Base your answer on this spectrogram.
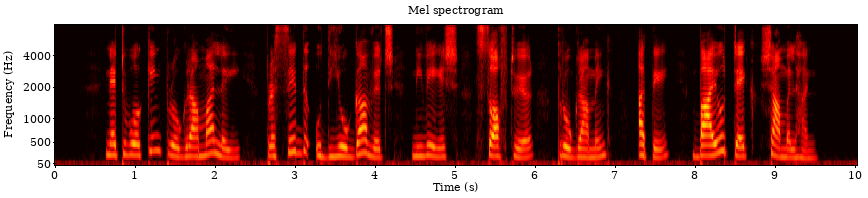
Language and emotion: Punjabi, neutral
